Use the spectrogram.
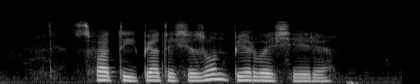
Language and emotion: Russian, neutral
